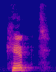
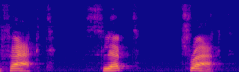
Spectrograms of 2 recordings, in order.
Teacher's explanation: in these words the explosion of the first stop consonant is missing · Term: missing explosion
